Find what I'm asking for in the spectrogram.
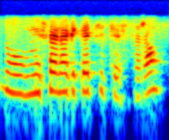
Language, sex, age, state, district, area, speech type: Telugu, female, 18-30, Telangana, Medchal, urban, conversation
